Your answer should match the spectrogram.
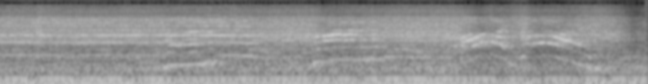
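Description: Heavy roadwork equipment running with a steady low rumble, under a long horn-like tone for the first half and wordless shouting voices that rise and fall about five seconds in, heard through a television speaker.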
